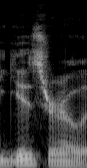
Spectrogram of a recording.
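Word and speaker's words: ישראל: The reason why I say Yisrael is because it's spelled Yisra apostrophe E with the half a check mark and then L.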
